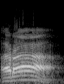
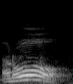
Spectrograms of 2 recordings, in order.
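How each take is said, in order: First: The ra sounds light, with an a vowel. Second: The ra sounds heavy, with an o vowel. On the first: The speaker calls it wrong. "Bukan ra" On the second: The speaker calls it right. "huruf tebal bunyi vokalnya adalah huruf o"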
